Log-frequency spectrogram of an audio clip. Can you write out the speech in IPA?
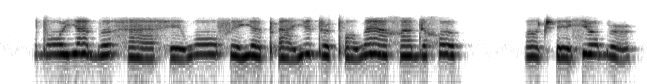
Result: d ɔː˦ j æ˥˨ b əː˦ h æː˨˩ h ɪː˨˩˦ w ɔː˦ f ɪ˨˩˦ j ɛ˨˩˦ pʼ æ˨˩˦ j ɪ˦ d ə˞˨˩ tʼ ɔ˨˩˦ w æː˥˨ χ æ˦ d ɪ˦ χ ʊ˥˨ | ʌ˨˩˦ t͡ʃʼ ɪː˨˩˦ sʲ ɔː˦ b ə˞˨˩˦

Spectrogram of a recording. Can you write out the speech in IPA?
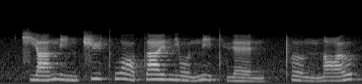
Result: t͡ɕ j ä˨˦ n̪ i˨˩ ŋ t͡ɕ y˦ t̪ʰ w ɔ˥˨ t̪ a˦ ɪ̯ n̪ j o˨ ʊ̯ n̪ i˥˨ t̪ʰ ɥ ɛ˨˩ n | pʰ ɤ˨˩ ŋ n̪ ɑ˨˦ ʊ̯

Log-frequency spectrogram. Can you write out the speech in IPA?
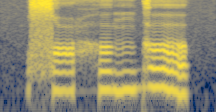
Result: sˤ ɑ h ʌ ŋ ɡ ʌ

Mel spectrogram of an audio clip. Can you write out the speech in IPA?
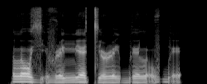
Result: l o zʲ ḛ v ɭ i mʲ ɛ tʲ o ɭ i b ɪ l o̰ v b ḛ

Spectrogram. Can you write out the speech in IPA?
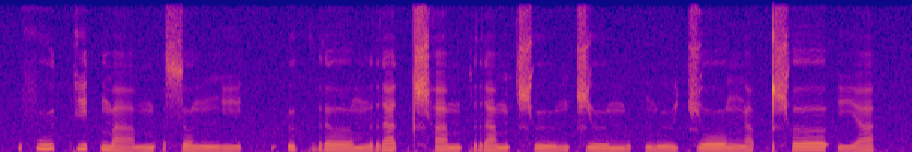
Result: f uː˥˩ t̚ k i˥˩ t̚ m a˩˦ m | s o˨˩ n ŋ i˨˩ t̚ | ʔ ɯ˥˩ k̚ r ɤː˧ m r a˦˥ t̚ t͡ɕʰ a˧ m p r a˧ m t͡ɕʰ ɯː˩˦ m t͡ɕ ɯː˧ m u˨˩ k̚ m ɯː˨˩ t͡ɕ oː˥˩ ŋ a˨˩ p̚ t͡ɕʰ ɤː˥˩ ʔ i˦˥ a̯

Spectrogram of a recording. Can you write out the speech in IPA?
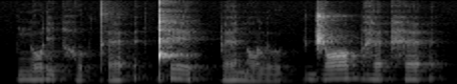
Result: n o˧˥ ɾ i˦˨ ʔ h o˩ ʔ tʼ ɛ˧˥ ʔ | ǃʰ eː˦˨ ʔ pː ɛ˩˧˩ n ɔ˩ l ʊ˩ | d͡ʒ ɔː˧˥ bʱ ɛ˧˥ ʔ h ɛ˧˥ ʔ

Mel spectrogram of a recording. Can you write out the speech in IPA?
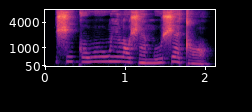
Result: ʃ i˦ ɡ o˦ w u˦ w ĩ˦ l ɔ˧ ʃ ɛ̃˨ m u˨˦ ʃ ɛ˦˨ t ɔ˨

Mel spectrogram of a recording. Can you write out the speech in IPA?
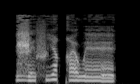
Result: ʐ e f i q e w ɛ̃

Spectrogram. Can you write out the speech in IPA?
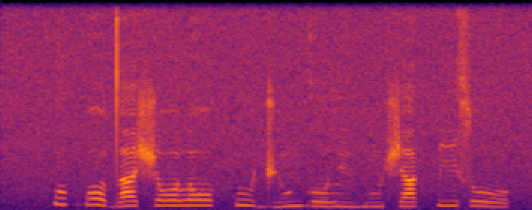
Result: k͡p o˦ ɡ͡b ɔ˦˨ d a˧ ʃ ɔ˦ l ɔ˦ k͡p u˦˨ d͡ʒ ũ˨˦ ɡ o˧ l ĩ˨ b ũ˨ ʃ a˧ k͡p i˦ s o˦˨

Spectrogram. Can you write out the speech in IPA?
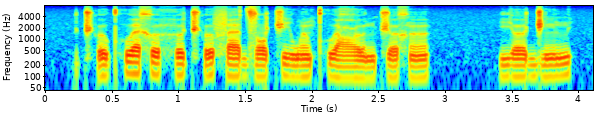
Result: t͡ʃʼ ɵ˨˩˦ kʷʰ æ˦˥ x ɵ˧˩ h ɵ˦˥ t͡ʃʼ ɵ˦˥ f æ˨˥ d͡z ɔ˧˩ t͡ʃ i˧˩ w œ̃˨˥ kʷʰ æ˧˩ ʕ ɵ˨˩˦ n t͡ʃ œ˨˥ x œ̃˨˥ | j œ˨˩˦ d͡ʒ ĩ˨˥ n

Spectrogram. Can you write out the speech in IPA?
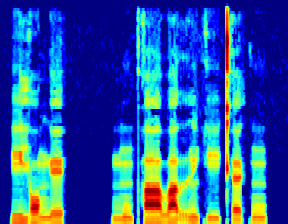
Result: i˦ j ɔ˦˨ ŋ e˦ | m ũ˨ pʰ aː˦ β a˦ r ĩ˦ k iː˨ kʰ ɛ˨ k ũ˨

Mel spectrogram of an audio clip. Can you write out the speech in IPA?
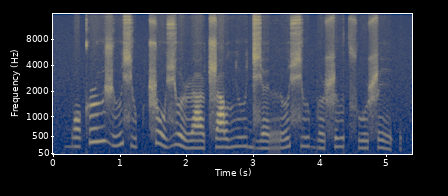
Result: b ɔ˨ kʰ ɹ ɯ˦ ʒ ɯ˨˦ ɕ ɯ˨ p ʈ͡ʂ o˦˨ ʑ ɵ˦˨ ɭ a˨ ʈ͡ʂ a˧ lˠ ʎ ɯ˧ d͡ʑ ɛ˨ r ɵ˨˦ ɕ ɯ˧ b ɵ˨ ʂ ɯ˧ t͡sʰ u˧ ʂ e˦˨ ʔ

